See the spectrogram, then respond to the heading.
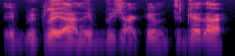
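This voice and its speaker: A young Nigerian man with a very low voice and a Bayelsa-tinged Igbo accent, telling his story as a podcast guest. He jokes freely and drops into pidgin. The sound is dry and close, with no room around it. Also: steady tone, moderate pace, no room sound. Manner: playful, jokey, slips into pidgin. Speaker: comedian guest. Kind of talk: casual podcast interview.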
